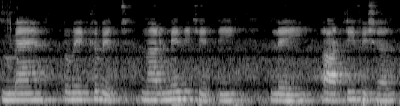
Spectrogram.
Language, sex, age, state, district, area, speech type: Punjabi, female, 45-60, Punjab, Mansa, urban, spontaneous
